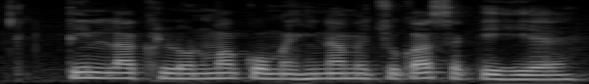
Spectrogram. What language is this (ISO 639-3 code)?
mag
